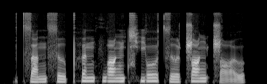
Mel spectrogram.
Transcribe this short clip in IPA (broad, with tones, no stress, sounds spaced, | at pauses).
t͡s a˧˥ n s ɹ̩˧˥ pʰ ə˥ n f w ɑ˥ ŋ t͡ɕʰ j o˥ ʊ̯ t͡s ɹ̩˧˥ ʈ͡ʂ ɑ˥ ŋ ʈ͡ʂ ɑ˨˩˦ ʊ̯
